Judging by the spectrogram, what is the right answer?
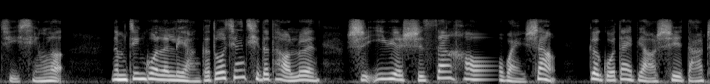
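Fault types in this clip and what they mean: Short stall from a late packet: Between 4.67 and 4.72 s the sound is held about 28 ms too long, with a slight buzzy smear, because the jitter buffer ran empty when a packet arrived late. The receiver stretched the last sound until the packet came, then resumed from the same point. Nothing is lost, but playback now runs about 28 ms behind where it was.
Call audio freeze: From 4.74 to 5.01 s the sound stops progressing and is replaced by a continuation of the preceding sound that turns into a buzz or hiss and fades without reaching silence. The likely cause is packets held up in transit, which left the jitter buffer empty for about 250 ms. When they arrive, playback picks up where it stopped, so a 250 ms gap is inserted and nothing is missing.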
